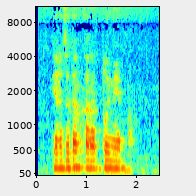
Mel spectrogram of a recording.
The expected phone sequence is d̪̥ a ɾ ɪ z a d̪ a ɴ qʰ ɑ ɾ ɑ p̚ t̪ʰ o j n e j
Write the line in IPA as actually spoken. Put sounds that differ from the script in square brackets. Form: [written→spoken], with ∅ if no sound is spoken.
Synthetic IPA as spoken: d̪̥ [a→e] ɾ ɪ z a d̪ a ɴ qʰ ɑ ɾ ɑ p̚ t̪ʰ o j [n→m] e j

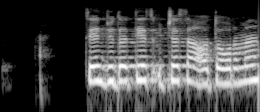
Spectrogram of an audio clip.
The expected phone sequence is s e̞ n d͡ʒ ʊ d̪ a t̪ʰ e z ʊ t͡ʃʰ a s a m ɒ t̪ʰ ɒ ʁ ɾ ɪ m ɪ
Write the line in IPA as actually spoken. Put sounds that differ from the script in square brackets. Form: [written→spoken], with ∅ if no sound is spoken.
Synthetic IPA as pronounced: s e̞ n d͡ʒ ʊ d̪ a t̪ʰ e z ʊ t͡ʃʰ a s a [m→n] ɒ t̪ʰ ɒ ʁ ɾ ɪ m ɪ

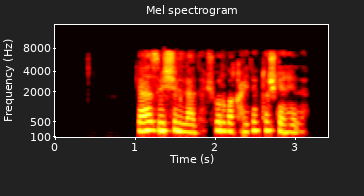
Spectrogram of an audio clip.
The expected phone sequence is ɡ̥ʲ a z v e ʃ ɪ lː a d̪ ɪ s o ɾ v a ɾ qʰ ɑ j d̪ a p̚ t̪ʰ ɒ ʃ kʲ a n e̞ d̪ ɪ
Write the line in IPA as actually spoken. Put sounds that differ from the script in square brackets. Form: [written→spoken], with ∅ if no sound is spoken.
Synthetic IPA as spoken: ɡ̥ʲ a z v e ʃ ɪ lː a d̪ ɪ [s→ʃ] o ɾ v a [ɾ→∅] qʰ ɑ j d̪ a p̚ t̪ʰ ɒ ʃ kʲ a n e̞ d̪ ɪ

